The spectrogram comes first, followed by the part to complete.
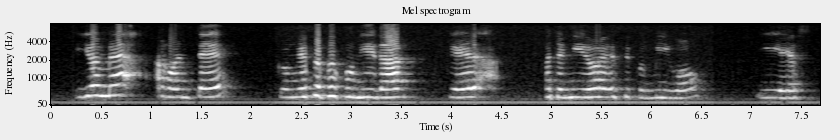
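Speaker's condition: Down syndrome; recites own poems, answers interview questions in full sentences

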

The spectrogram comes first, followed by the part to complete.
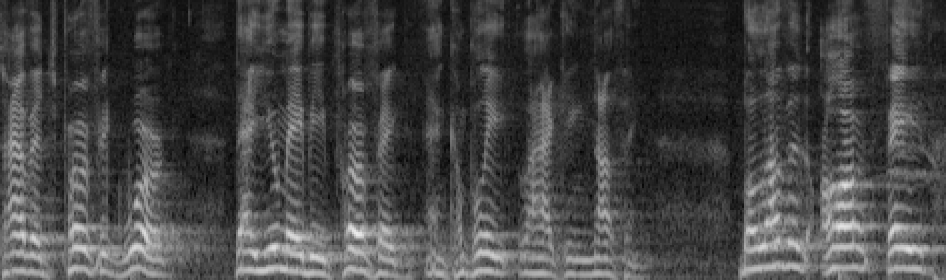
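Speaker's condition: ALS (Lou Gehrig's disease); affects speaking

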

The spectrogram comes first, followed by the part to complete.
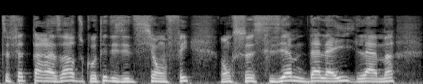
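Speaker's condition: No condition

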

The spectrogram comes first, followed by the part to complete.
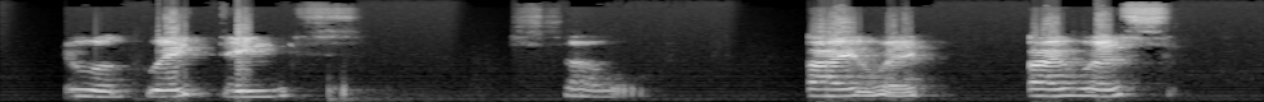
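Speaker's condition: Down syndrome; spinal fusion surgery, works with life skills and communications consultant Loie k; age 13

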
